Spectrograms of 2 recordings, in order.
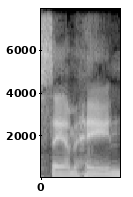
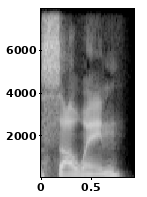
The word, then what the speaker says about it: Samhain: rule we have uh something that looks like it should be pronounced samhain but because it's gaelic it's pronounced sawwain sawwain yep that was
